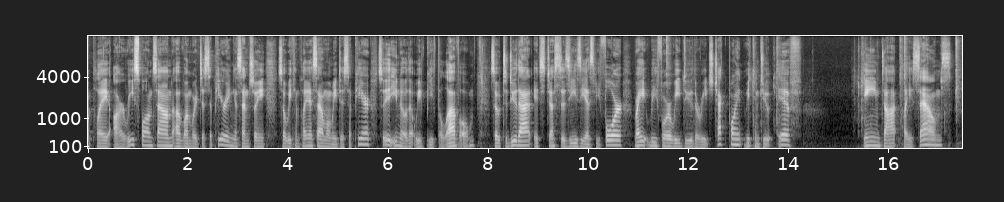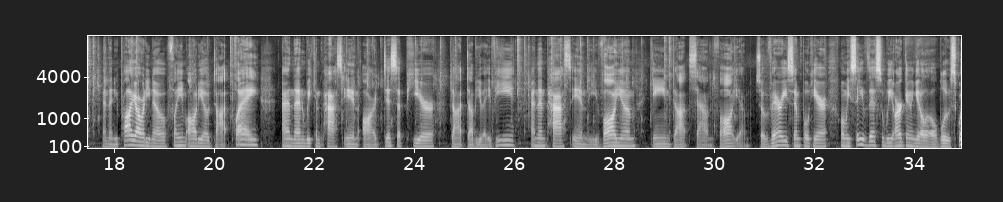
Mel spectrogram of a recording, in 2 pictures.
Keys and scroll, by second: 11.8 Return, 13.0-14.0 typing, 15.1-16.3 typing, 16.3 Return, 17.1 End, 17.4-20.3 typing, 20.4 Return, 21.4-29.2 typing, 25.6 Right, 30.0 End, 30.4 ;, 32.8 ctrl+s.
